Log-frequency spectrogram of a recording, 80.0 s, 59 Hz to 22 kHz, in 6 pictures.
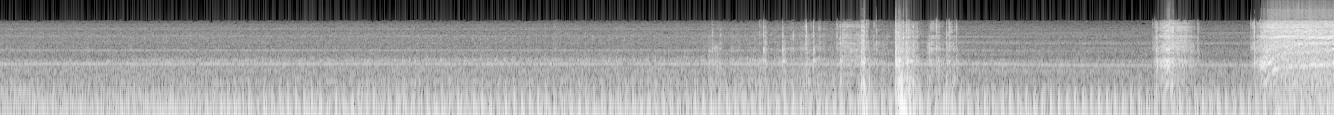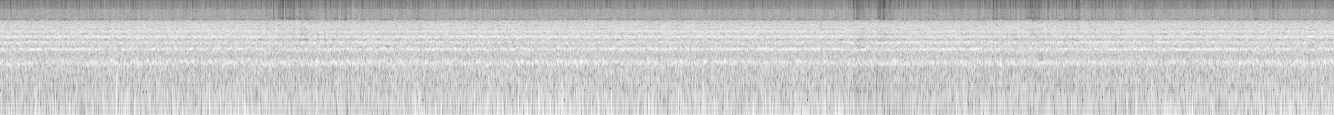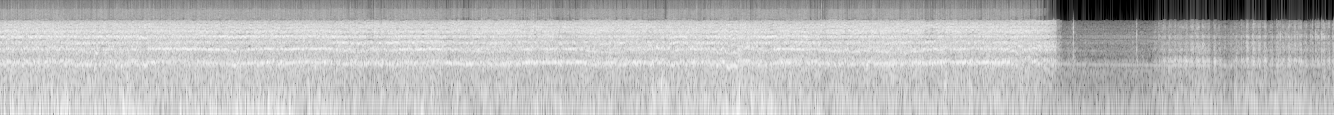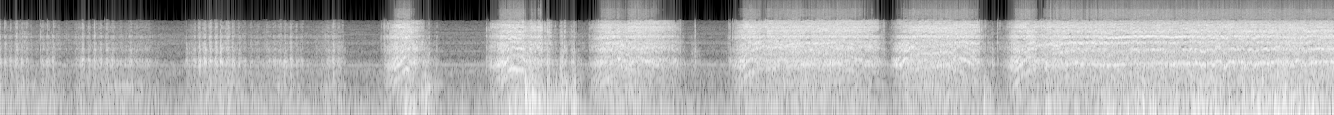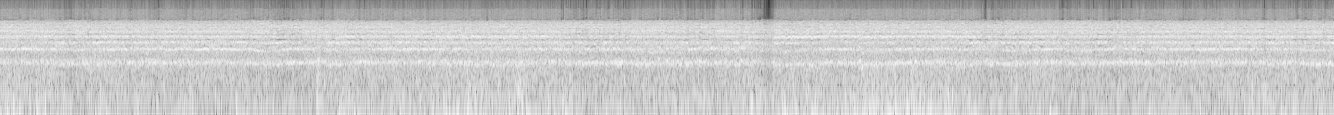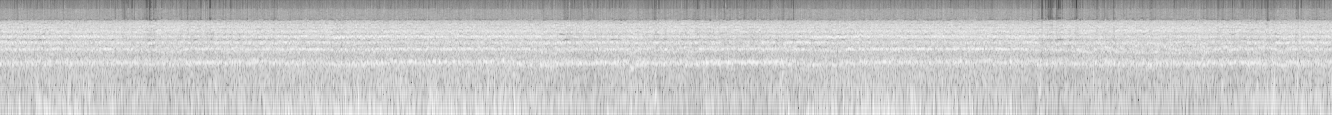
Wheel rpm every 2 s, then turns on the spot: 0, 0, 0, 0, 0, 0, 120, 230, 230, 230, 230, 230, 230, 230, 230, 220, 220, 220, 110, 10, 10, 30, 30, 50, 110, 170, 230, 230, 230, 230, 220, 220, 230, 230, 230, 230, 220, 230, 230, 220.
38-42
